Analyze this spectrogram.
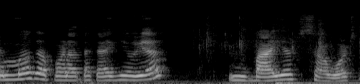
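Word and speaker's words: Biot: आणि मग आपण आता काय घेऊया, बायोट सावर्ट लॉ. आता हा जो बायोट सावर्ट लॉ आहे तो उच्चार त्याचा बायोट, एका वेळी बायो सावर्ट लॉ असं करतात, किंवा बायोट सावर्ट लॉ असं करतात, किंवा बियॉट करतात.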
